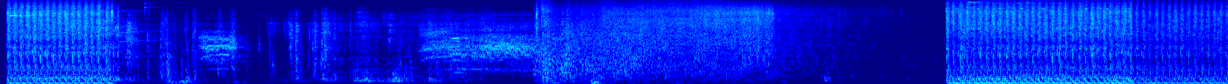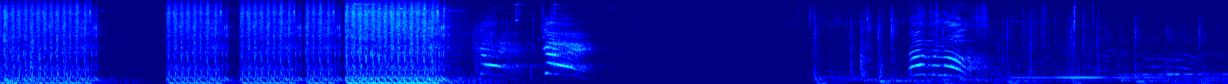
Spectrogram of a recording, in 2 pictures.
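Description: Automatic gunfire in long, dense bursts, four of them with short breaks between, stopping about two-thirds of the way through.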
